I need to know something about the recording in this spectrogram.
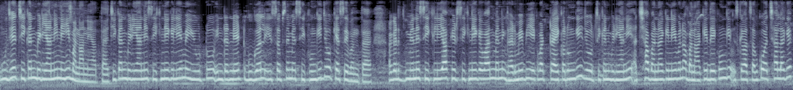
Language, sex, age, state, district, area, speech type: Hindi, female, 18-30, Bihar, Muzaffarpur, urban, spontaneous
